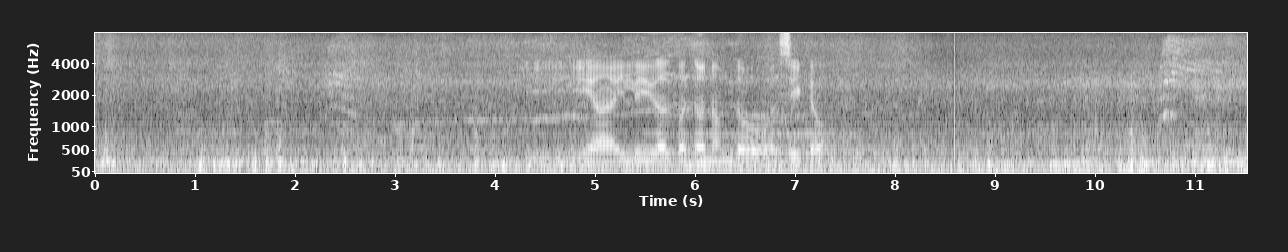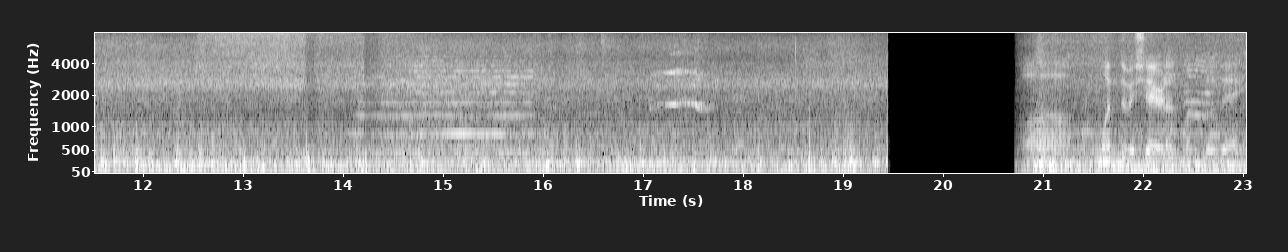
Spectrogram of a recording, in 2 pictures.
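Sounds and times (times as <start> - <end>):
train rumbling on rails: 0.0 - 19.4, 20.8 - 23.0
train horn: 4.1 - 8.6, 14.0 - 16.2.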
